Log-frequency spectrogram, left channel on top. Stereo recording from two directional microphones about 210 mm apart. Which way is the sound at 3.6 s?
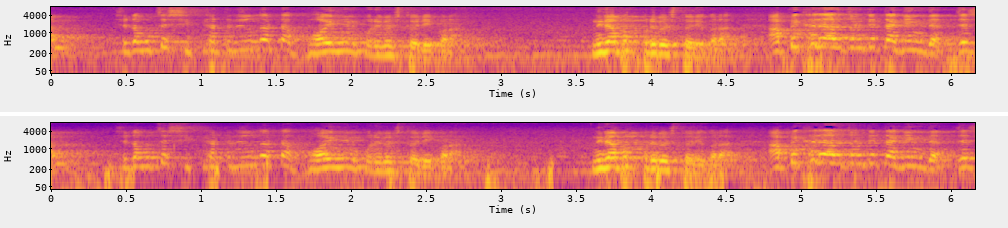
50° left (ahead or behind).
